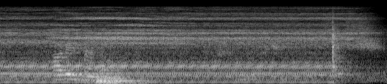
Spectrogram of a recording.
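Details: Home nebulizer compressor, loaded with half a respule plus normal saline for a young boy, switched on: steady mechanical buzzing hum starting up and running, with a brief click near the end.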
